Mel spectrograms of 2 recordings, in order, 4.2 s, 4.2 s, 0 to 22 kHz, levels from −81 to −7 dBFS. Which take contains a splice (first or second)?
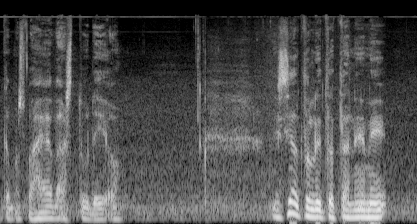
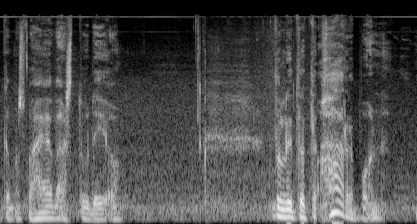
second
